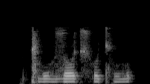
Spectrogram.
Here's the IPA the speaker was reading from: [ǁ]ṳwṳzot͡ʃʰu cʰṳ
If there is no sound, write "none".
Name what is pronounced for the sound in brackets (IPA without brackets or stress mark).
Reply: ǁ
